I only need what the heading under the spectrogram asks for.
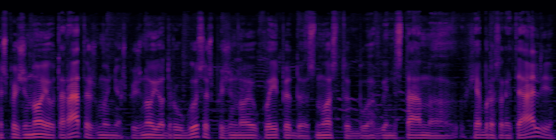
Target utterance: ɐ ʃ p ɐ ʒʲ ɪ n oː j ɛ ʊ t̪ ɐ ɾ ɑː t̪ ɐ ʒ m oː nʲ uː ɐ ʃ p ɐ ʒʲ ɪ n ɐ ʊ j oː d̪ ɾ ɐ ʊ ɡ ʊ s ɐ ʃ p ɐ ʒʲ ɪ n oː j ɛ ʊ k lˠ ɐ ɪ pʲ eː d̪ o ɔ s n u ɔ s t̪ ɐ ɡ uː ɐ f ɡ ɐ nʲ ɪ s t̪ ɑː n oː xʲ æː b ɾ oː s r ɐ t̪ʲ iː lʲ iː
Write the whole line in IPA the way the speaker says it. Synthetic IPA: ɐ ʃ p ɐ ʒʲ ɪ n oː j ɛ ʊ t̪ ɐ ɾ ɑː t̪ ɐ ʒ m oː nʲ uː ɐ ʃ p ɐ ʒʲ ɪ n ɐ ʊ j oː d̪ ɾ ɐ ʊ ɡ ʊ s ɐ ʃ p ɐ ʒʲ ɪ n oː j ɛ ʊ k lˠ ɐ ɪ pʲ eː d̪ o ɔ s n u ɔ s t̪ ɐ b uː ɐ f ɡ ɐ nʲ ɪ s t̪ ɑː n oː xʲ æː b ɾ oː s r ɐ t̪ʲ æː lʲ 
